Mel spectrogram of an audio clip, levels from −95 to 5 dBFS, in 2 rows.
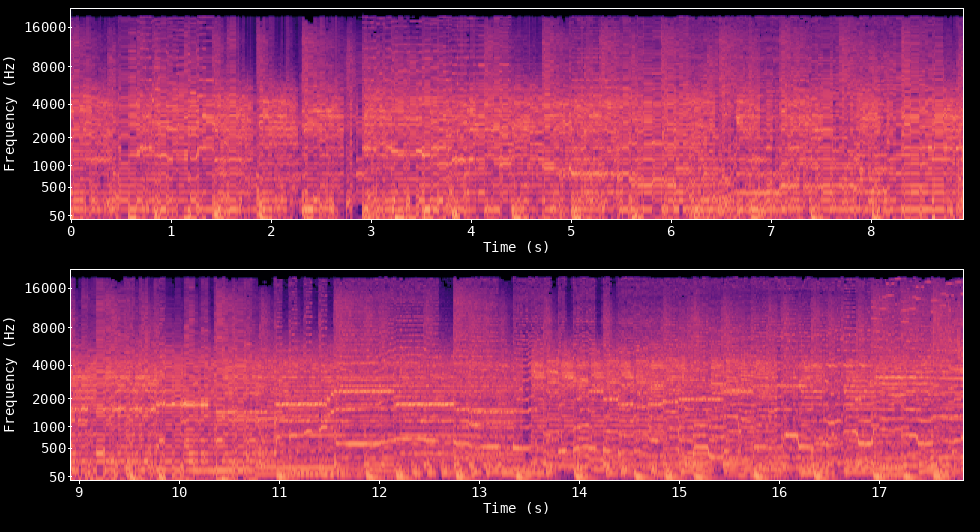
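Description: From 0.01 to 10.79 s the sound becomes a rigid, metallic buzz locked at about 133 Hz, tracking the original only loosely. This is robotic sound from repeated short buffers, likely caused by audio arriving too seldom, so a roughly 7.5 ms slice repeats and most real audio is skipped.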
